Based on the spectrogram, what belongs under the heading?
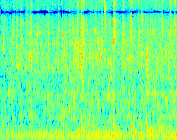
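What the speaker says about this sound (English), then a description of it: "You got water filling in here, and it's coming over to here." Water trickles steadily into a bucket feeding an aquaponics bell siphon, a soft continuous dribble with faint splashes, close up and alone.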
